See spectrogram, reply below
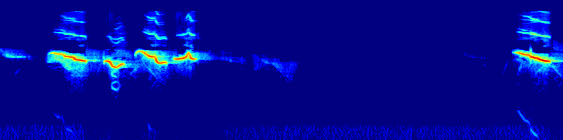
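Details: Vivid niltava (Niltava vivida vivida, found only in Taiwan): one phrase of four bright, high whistled notes, falling and twisting, then a long pause before a single falling whistle begins the next phrase.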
